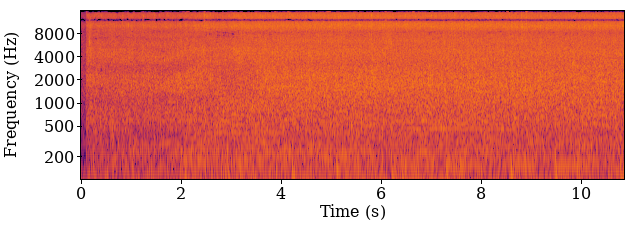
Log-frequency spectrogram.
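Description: Mountain creek rushing and splashing over rocks and fallen logs between snowy banks: a loud, steady rush of water.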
